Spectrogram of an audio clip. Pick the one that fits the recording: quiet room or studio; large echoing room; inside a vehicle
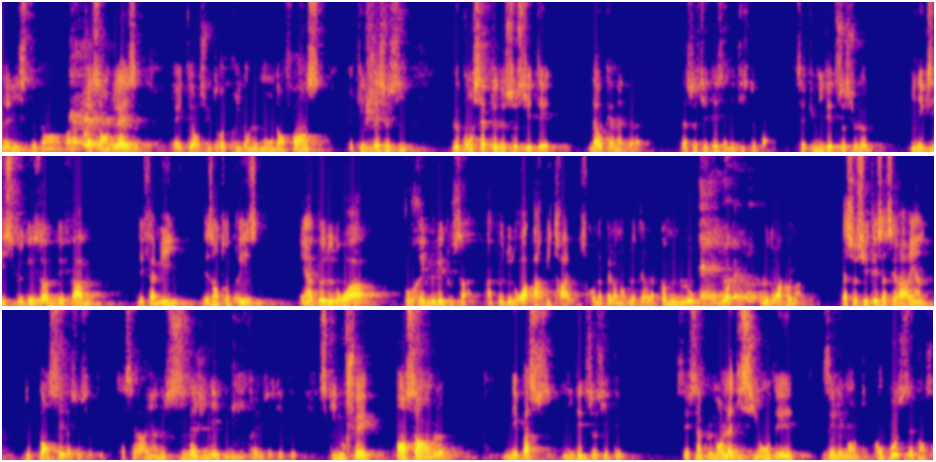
large echoing room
